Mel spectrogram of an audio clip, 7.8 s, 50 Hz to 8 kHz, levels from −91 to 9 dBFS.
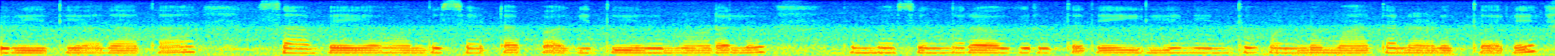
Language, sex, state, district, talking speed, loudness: Kannada, female, Karnataka, Chamarajanagar, 115 wpm, -16 LUFS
